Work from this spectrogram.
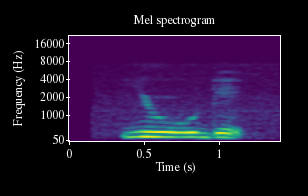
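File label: "yɩʋʋge", Mossi; hold with pincers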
